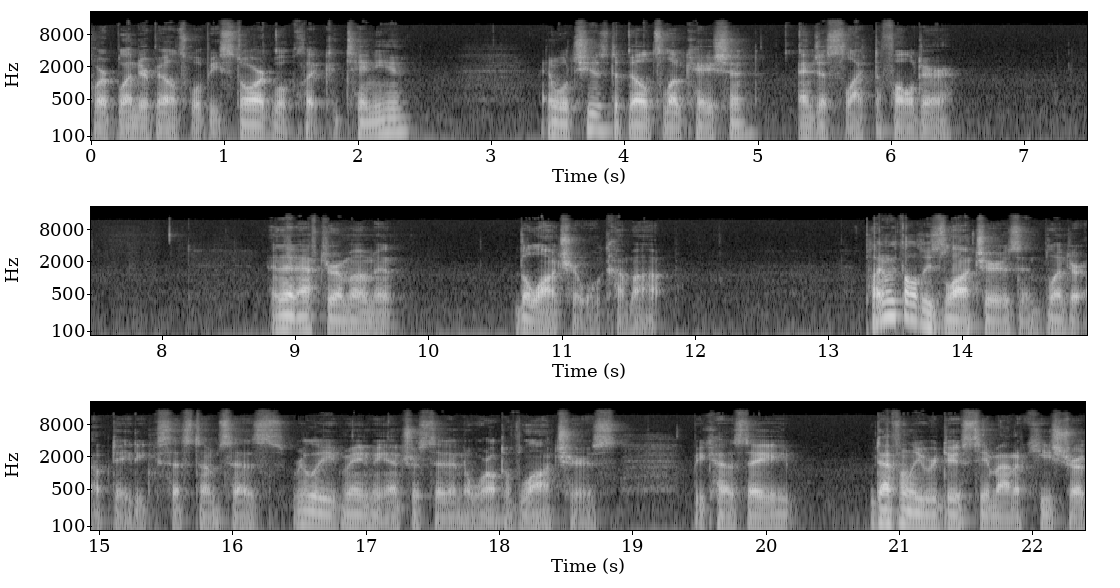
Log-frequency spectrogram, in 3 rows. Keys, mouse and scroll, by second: 1.9 click, 3.9 click, 4.2 double click, 5.2 click.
